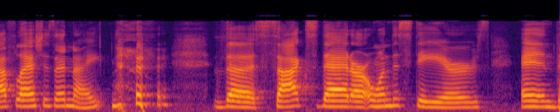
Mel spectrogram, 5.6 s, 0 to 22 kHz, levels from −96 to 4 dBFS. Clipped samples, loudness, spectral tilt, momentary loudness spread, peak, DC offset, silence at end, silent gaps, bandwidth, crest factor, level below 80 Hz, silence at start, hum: under 0.1%; -17 LUFS; -4.5 dB/octave; 13 LU; -2 dBFS; under 0.1%; 0 s; none; 10.5 kHz; 14 dB; -50 dBFS; 0 s; none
